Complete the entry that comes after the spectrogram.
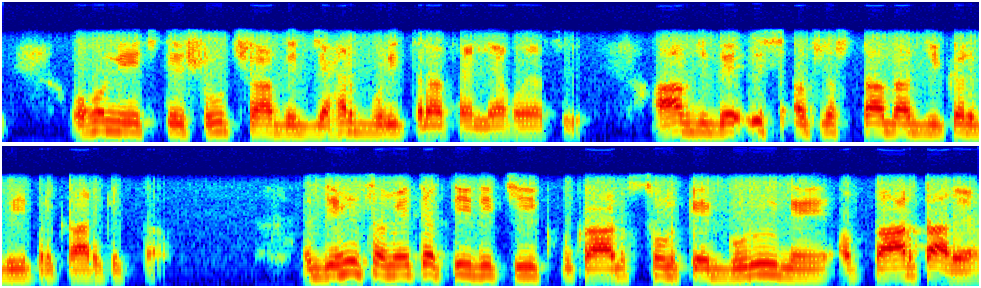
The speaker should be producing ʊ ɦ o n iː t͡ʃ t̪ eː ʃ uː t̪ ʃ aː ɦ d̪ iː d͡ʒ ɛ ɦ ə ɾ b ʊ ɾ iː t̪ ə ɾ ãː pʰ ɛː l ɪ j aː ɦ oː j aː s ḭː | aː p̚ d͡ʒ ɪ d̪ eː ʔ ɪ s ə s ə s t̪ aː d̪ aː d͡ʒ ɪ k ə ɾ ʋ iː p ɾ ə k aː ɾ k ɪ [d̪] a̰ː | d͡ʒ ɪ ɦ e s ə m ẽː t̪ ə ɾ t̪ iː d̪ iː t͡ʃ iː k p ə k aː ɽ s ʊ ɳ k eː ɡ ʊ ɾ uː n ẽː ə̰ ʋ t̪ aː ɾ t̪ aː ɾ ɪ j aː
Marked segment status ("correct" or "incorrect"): incorrect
